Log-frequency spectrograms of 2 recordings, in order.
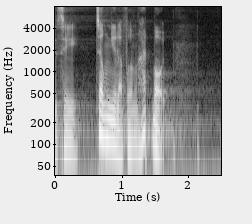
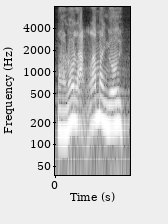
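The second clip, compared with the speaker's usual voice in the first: higher, louder complaint under the weight; straining young man; 6 semitones higher, 4 dB louder than usual. Acted. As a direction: groan about the heavy load. Bảy Ếch straining. (giọng thanh niên cao, than nặng)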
